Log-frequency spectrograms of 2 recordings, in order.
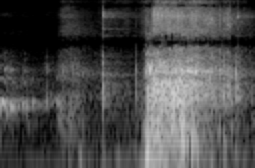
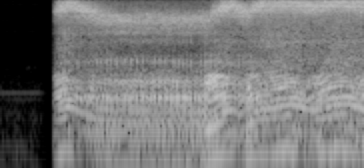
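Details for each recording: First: Weed Eater string trimmer after fuel line replacement, half choke: weak uneven sputter at idle nearly dies, rough burst with throttle held; idle likely too low, mixture screws need adjusting; won't hold idle, stalls. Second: A weed eater two-stroke engine, run after its fuel lines were replaced, catches sharply. It then runs with a high buzzing note that swells and dips in even revs, running properly again.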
